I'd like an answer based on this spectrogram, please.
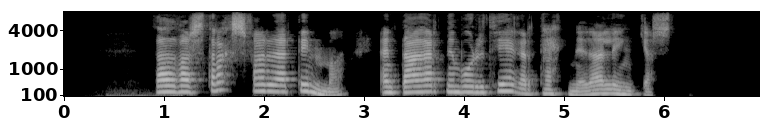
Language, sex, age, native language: Icelandic, female, 60-69, Icelandic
